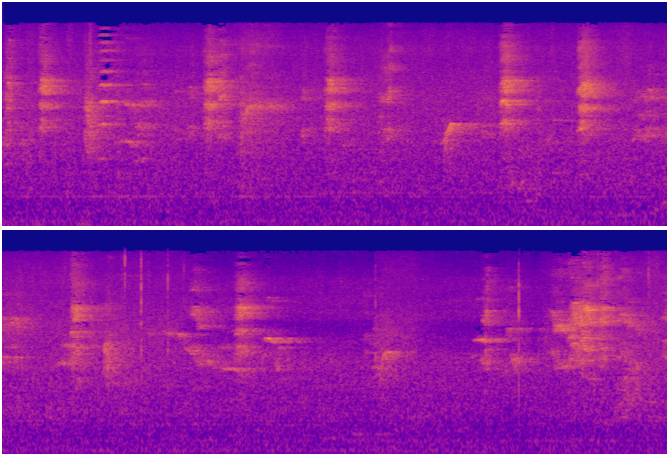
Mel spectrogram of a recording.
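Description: Birds chirping: a continual run of short, high calls, some sliding down in pitch, over a steady background hiss.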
